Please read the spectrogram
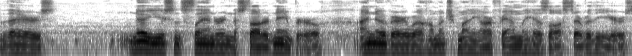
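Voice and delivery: ordinary delivery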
